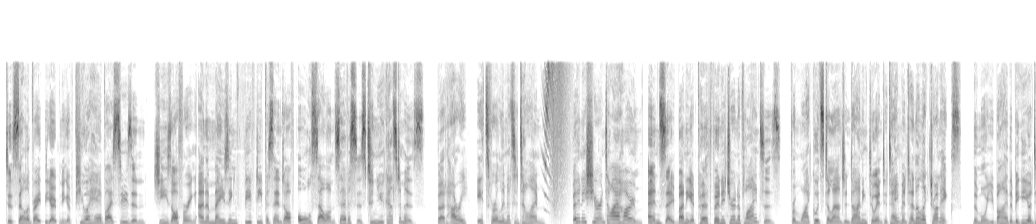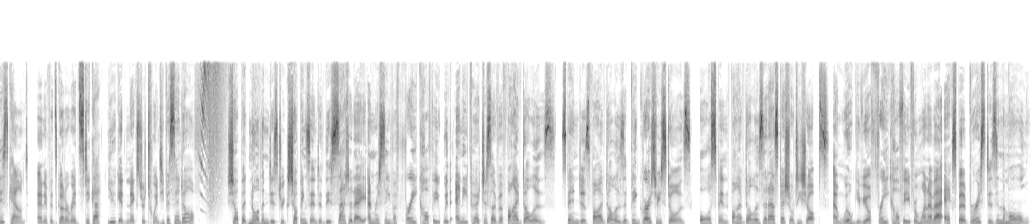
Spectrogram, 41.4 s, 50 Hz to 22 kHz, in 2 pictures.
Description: I’m an authentic Australian female voiceover artist with over 18 years of experience.
I can provide a quality studio recording from my home studio with a Rode NT1-A microphone and Adobe Audition editing software.
• Hard Sell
